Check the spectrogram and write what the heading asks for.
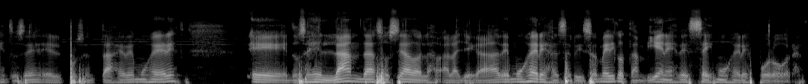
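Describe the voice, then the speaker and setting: A male teacher explains a worked statistics problem step by step in a patient, steady way, often pausing to ask whether students are following. His voice is gravelly. The recording is dry and close. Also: on the low side, no room sound. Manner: patient, checks understanding with "¿ok?" and "fíjense".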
